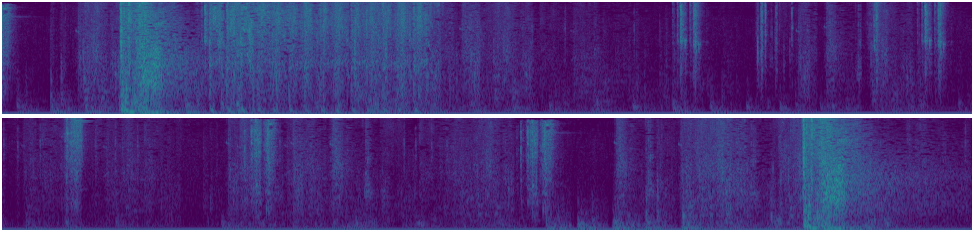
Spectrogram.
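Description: A shotgun fires with a loud blast.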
